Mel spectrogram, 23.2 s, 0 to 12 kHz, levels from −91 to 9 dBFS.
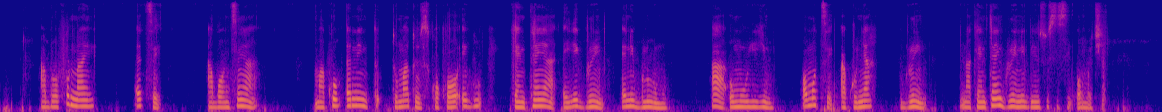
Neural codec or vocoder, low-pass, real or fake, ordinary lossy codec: none; 10.8 kHz; real; Opus, 24 kbps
